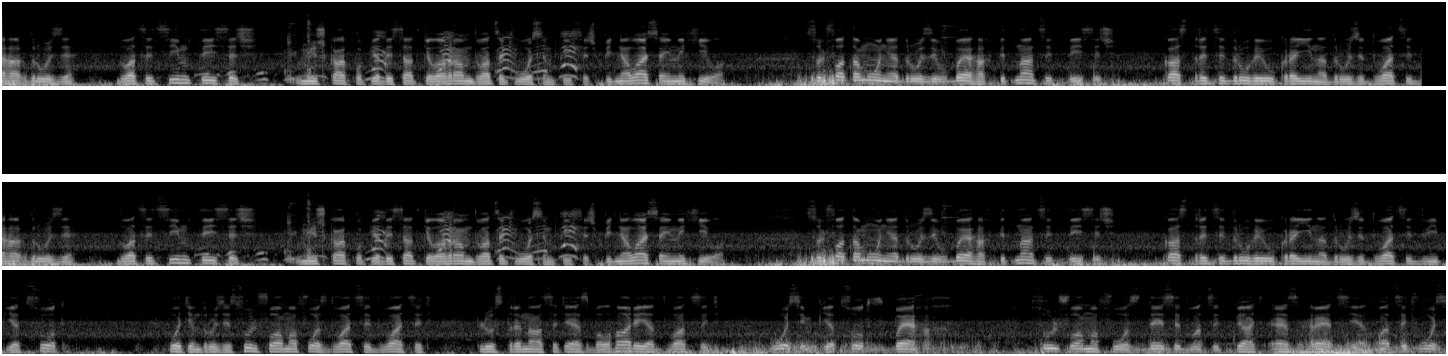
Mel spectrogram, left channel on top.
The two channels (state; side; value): drops out; left; at 14.2 s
